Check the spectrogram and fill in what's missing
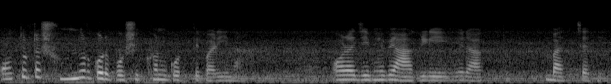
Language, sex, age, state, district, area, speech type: Bengali, female, 45-60, West Bengal, Birbhum, urban, spontaneous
